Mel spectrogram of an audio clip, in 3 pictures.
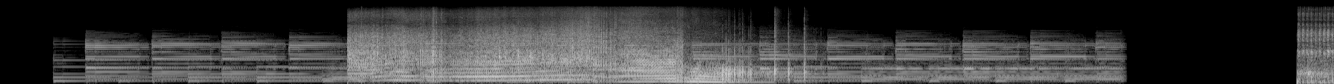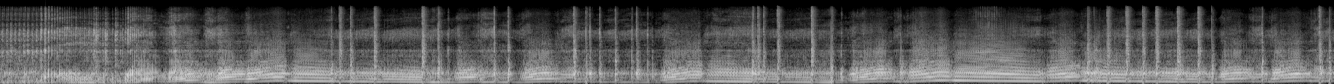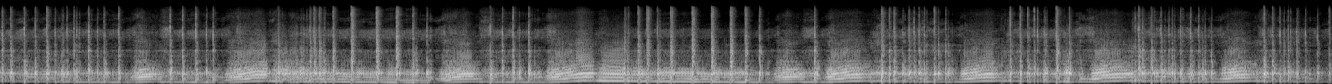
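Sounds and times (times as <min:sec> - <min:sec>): car engine revving: 0:03.5 - 0:08.3, 0:13.0 - 0:40.0
exhaust pops and crackles: 0:13.0 - 0:40.0.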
